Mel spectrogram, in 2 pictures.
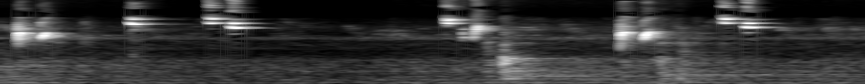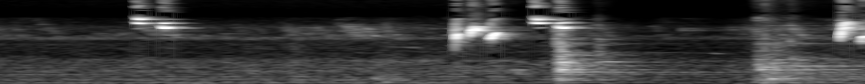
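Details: Stimulating European goldfinch twitter meant to make a silent goldfinch sing: sharp, high tinkling chirps in quick clusters, repeated every second or so with short pauses.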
